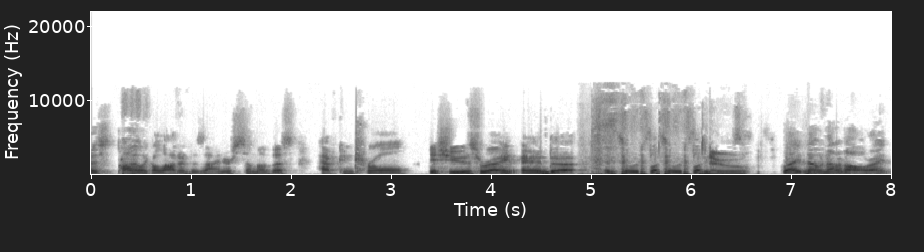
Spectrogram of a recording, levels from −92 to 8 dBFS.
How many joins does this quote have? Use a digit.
2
